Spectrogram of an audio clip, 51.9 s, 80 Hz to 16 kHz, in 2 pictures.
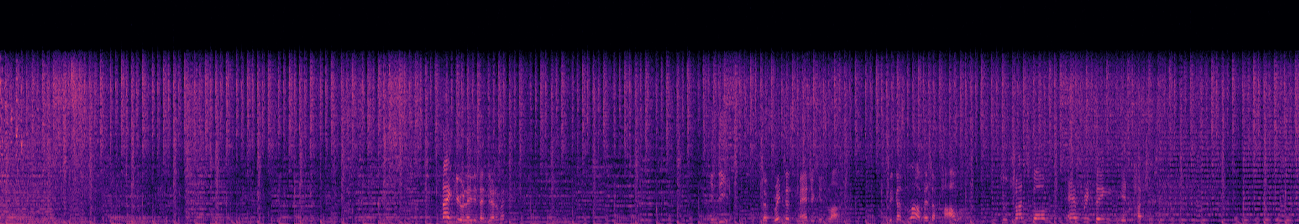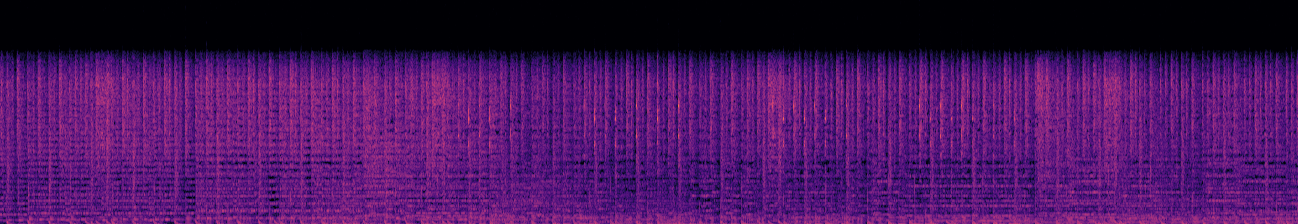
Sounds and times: Music: 0.0s - 51.9s
Speech: 8.8s - 10.2s, 14.1s - 16.9s, 17.8s - 19.4s, 20.0s - 23.4s.

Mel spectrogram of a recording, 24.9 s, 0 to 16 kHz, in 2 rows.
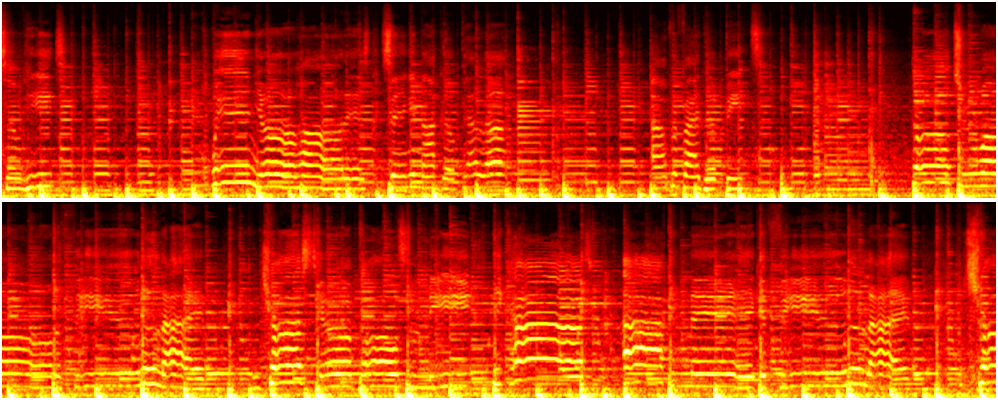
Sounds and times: Music: 0.0s - 24.8s.

